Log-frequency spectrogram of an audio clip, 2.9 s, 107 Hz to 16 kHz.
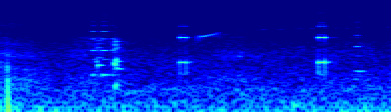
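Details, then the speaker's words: XP Deus 2 detector during EMI tests: short high chirps and beeps in a quiet room as it changes to Park program and a nearby Equinox picks up the frequency interference until auto scan. "park program hear how that equinox over there chirps for the change program so that equinox say i'm changing frequencies on this machine momentarily until this thing can do an auto scan"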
